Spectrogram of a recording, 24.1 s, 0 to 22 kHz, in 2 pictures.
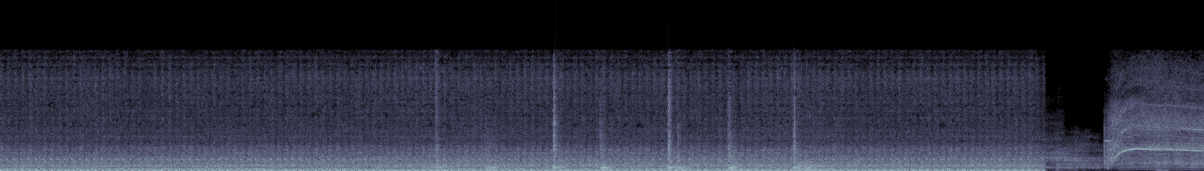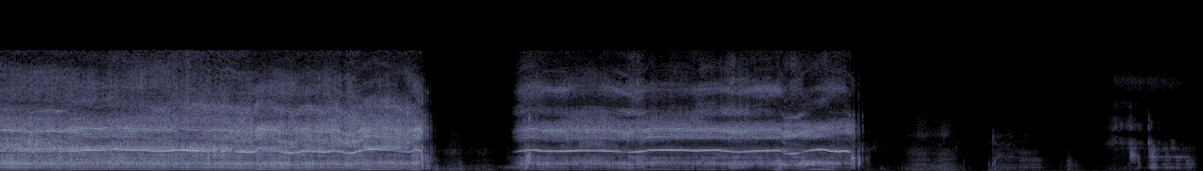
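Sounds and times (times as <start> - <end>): electric drill motor running: 2.2 - 16.4, 17.2 - 20.8.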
